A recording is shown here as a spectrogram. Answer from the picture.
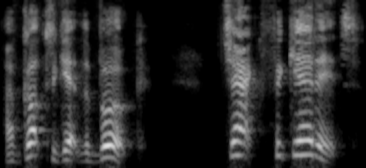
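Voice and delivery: put-on loud, high children's calls; urgent calling back and forth. A narrator's reading. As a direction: call out insistently across a distance. Children calling to each other urgently.

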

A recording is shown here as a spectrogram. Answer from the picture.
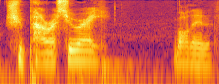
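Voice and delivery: mimicking the Zambla accent as a joke. Gamer mocking the game character's Zambla accent. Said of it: "je le fais à peu près aussi bien que Zambla".

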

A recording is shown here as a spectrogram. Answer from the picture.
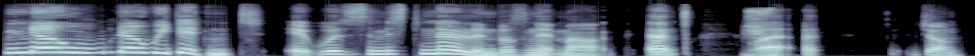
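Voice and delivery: hammed-up indignant no, fading into stammering; mock flustered spokesman.

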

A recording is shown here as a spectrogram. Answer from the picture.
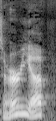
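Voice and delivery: high, loud hurry-up call; impatient urging. A narrator's reading. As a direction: nag a dawdler to move. Impatient coaches urge Thomas on.

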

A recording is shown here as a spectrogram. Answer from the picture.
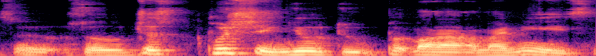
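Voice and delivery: ordinary delivery

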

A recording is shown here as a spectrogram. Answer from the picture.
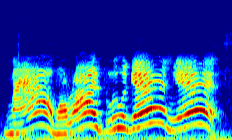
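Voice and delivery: high, swooping servile voice; hammed-up obedient minion; deferential underling. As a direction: greet a superior in an eager, high put-on voice. Voices game characters reporting to sir.

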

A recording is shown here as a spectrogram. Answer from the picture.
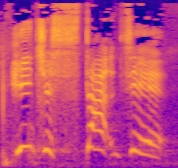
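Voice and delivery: usual speaking voice

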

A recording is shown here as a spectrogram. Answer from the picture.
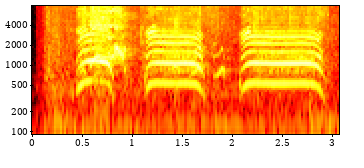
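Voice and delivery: piercing high screams of real fright; three loud startled screams; terrified screams. Real, not acted. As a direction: shriek in panic at the jump scare. Jump scare in horror game.

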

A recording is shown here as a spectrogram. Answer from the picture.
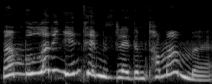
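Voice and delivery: high, loud angry complaint; fed-up high scolding. Real, not acted. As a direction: snap at him over the clean floor. Wife scolds over cleaned floor.

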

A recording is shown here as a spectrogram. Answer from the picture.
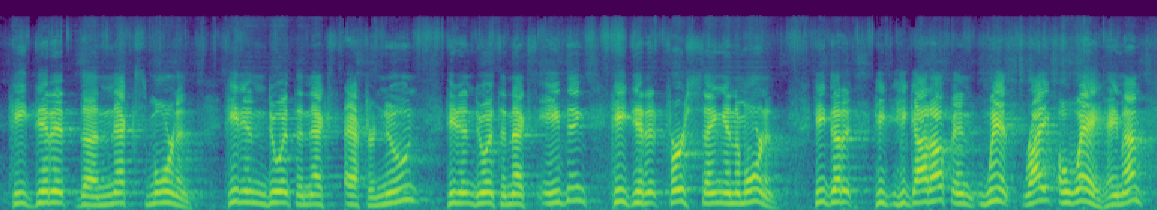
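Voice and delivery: loud, driving preacher's build; full-force sermon delivery; preaching at full force. Real, not acted. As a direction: press it home to the congregation.

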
